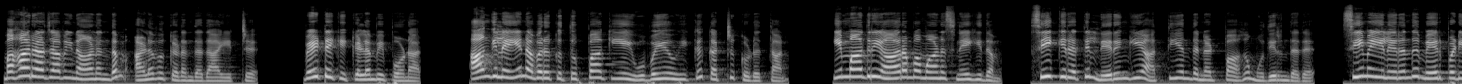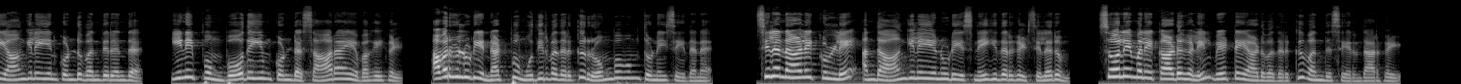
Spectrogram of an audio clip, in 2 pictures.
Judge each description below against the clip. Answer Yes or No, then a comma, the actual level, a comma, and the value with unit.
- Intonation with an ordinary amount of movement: No, wide, 6.9 semitones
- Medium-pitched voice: No, very high, 250 Hz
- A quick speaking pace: No, average, 100 wpm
